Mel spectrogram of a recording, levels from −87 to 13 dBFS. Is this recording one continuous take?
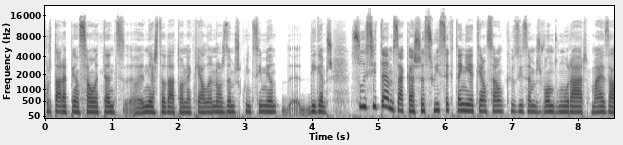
yes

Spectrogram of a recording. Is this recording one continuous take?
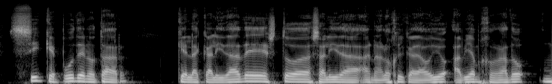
yes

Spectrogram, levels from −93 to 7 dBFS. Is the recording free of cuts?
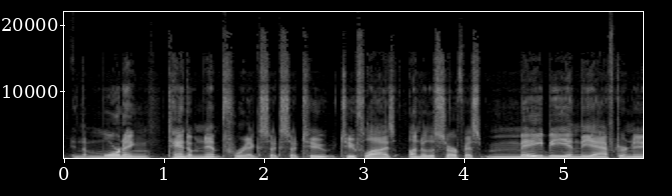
no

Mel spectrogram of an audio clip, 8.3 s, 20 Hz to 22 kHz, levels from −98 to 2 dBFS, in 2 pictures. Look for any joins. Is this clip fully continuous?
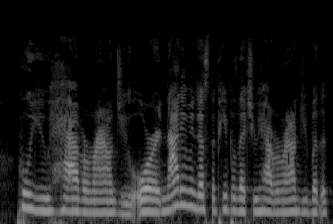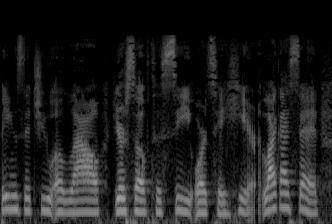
no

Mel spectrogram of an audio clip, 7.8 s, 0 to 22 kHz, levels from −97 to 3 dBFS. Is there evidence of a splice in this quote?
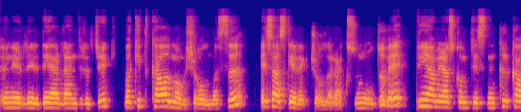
no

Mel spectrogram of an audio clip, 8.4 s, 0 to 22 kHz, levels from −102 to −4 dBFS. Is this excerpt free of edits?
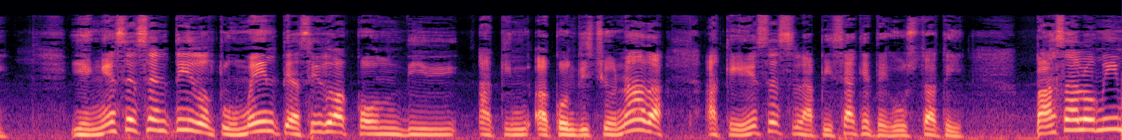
yes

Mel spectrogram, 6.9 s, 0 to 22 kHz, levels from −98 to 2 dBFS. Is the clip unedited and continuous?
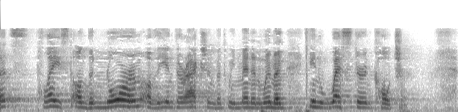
yes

